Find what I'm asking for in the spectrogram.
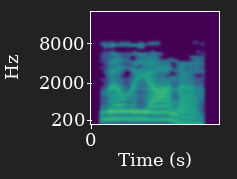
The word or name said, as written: lillyana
